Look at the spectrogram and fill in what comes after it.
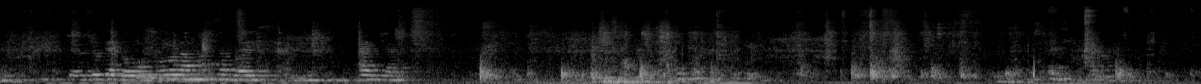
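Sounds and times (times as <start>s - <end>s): shuffling movement: 0.0s - 11.9s
indistinct voices: 5.0s - 8.2s.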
